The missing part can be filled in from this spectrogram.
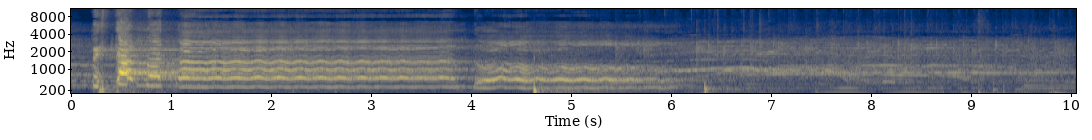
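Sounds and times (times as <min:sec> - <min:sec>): audience applause: 0:05.4 - 0:10.0.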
